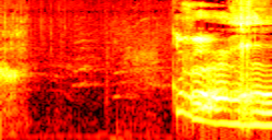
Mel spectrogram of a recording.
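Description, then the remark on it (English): After a near-silent stretch, a voice abruptly lets out a loud, sustained, harmonic screech, imitating the howling scream of a Star Wars TIE fighter roaring past. “It sounded like a Tie Fighter”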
